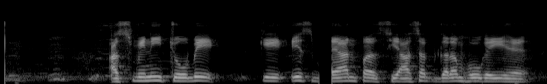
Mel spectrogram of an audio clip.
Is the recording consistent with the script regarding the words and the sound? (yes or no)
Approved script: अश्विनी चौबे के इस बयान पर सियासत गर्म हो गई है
no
